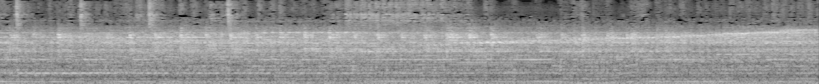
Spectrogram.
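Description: Improvised live band music: a dense instrumental jam, with a regular high ticking over the first few seconds and an electronic tone sliding upward near the end.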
